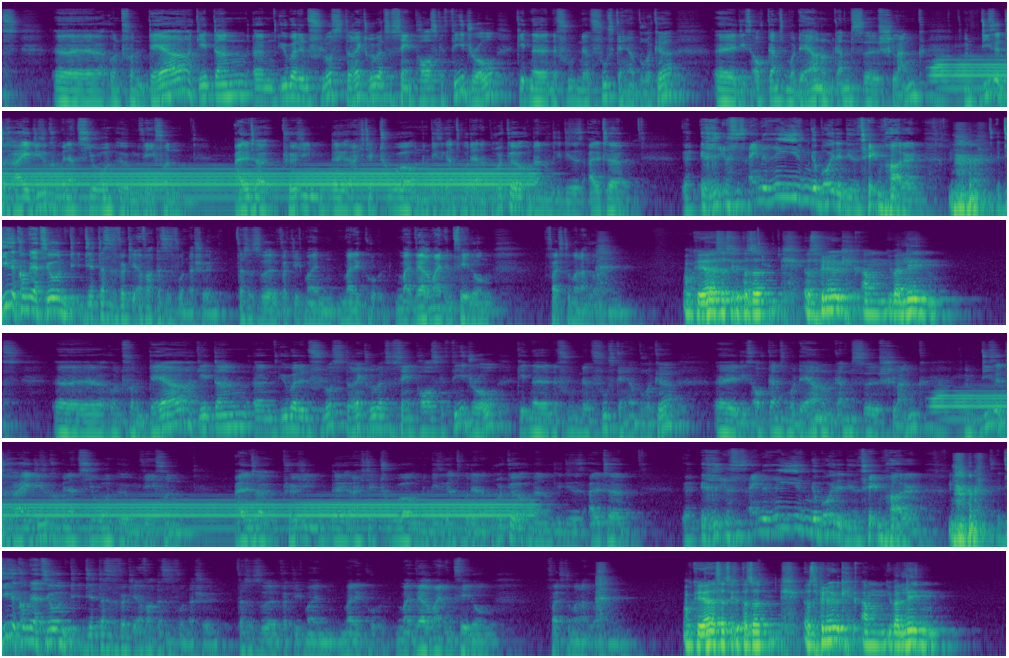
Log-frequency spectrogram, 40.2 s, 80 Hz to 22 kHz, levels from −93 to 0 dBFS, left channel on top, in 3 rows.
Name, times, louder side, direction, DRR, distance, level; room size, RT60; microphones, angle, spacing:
voice 1, 0.0-12.6 12.8-15.9 16.5-21.8 22.5-25.9 26.8-33.6 34.1-35.1 37.0-37.1, left 3 dB, 70° left, 0.6 m, -37 dB
Wind instrument woodwind instrument, 12.3-20.6, left 1 dB, 20° left, 0.3 m, -34 dB
voice 2, 26.0-26.5 34.7-34.9 35.9-39.2, right 1 dB, 50° right, 0.6 m, -24 dB
8.4 x 5.1 x 3.5 m
head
